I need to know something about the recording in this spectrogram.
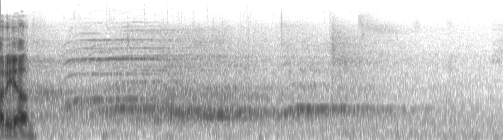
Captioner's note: crowd cheers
